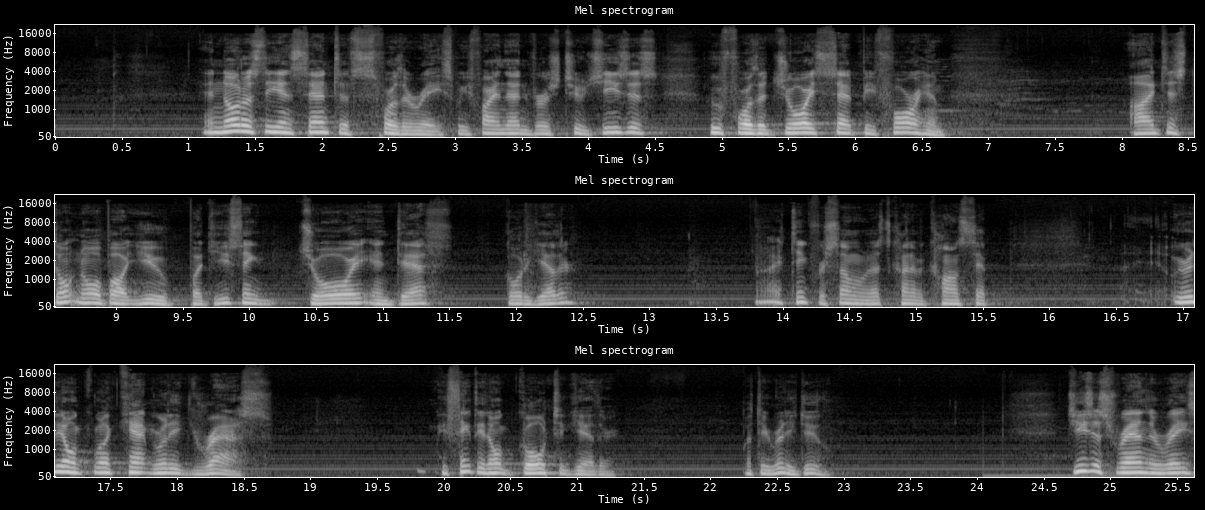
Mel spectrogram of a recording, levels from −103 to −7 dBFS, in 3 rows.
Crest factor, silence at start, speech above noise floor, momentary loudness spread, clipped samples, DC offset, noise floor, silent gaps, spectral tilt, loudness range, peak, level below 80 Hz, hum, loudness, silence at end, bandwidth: 20 dB; 1.1 s; 32 dB; 13 LU; under 0.1%; under 0.1%; -66 dBFS; none; -6.5 dB/octave; 6 LU; -16 dBFS; -70 dBFS; none; -35 LUFS; 0 s; 18.5 kHz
